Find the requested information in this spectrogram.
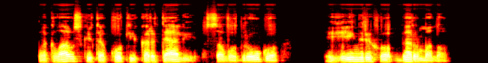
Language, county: Lithuanian, Kaunas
